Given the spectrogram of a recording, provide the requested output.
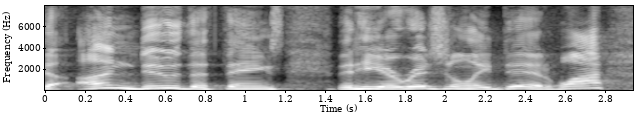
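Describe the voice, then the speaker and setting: A man talks in a high, animated voice with lively intonation while music plays in the background. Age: 40s. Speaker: pastor. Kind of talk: sermon. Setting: church with congregation.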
